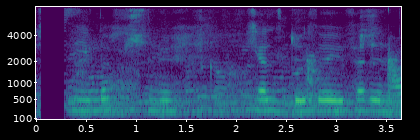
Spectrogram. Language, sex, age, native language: Icelandic, male, 12, Icelandic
